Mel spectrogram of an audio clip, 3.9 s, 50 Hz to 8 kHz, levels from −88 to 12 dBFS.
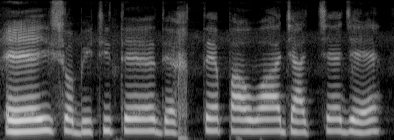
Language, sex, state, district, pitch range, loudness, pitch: Bengali, female, Assam, Hailakandi, 230-250 Hz, -18 LUFS, 245 Hz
